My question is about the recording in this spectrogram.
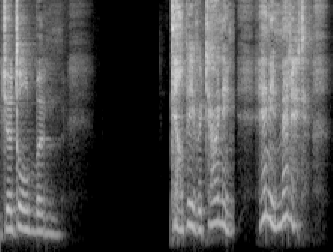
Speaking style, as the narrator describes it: Augie panted anxiously

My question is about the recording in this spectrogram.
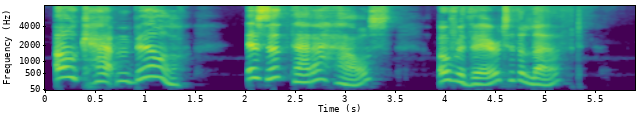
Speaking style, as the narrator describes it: she exclaimed

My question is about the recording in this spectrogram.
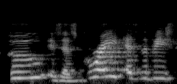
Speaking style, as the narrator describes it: They exclaimed

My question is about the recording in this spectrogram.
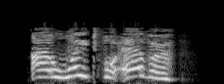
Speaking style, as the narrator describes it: cried Charles

